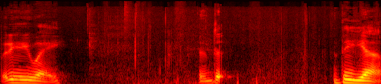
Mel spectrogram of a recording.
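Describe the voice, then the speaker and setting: Speaking with a Southern US accent, a woman has a very deep, low pitch and a dark, mellow tone. Her pace is fairly slow and her intonation fairly even. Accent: Southern American. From Southern Virginia. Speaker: retired teacher. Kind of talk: oral history interview answer.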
